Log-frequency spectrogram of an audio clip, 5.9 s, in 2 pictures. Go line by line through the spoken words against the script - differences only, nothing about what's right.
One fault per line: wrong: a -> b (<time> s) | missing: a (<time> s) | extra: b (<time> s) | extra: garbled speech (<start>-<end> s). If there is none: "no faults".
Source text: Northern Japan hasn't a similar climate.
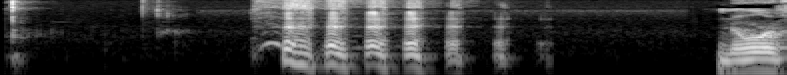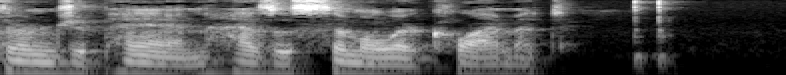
wrong: hasn't -> has (3.8 s)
